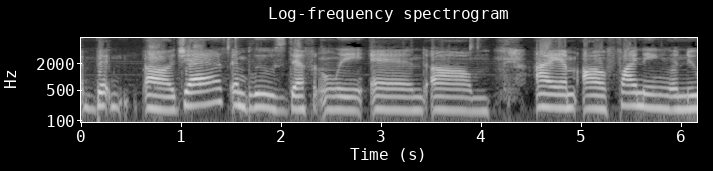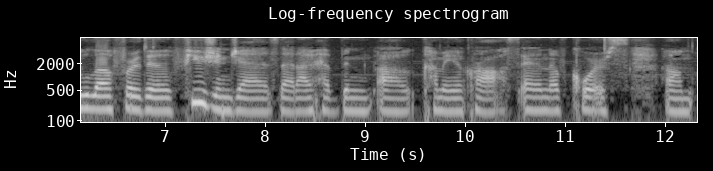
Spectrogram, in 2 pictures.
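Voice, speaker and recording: A woman's voice: lowish voice, slow pace, poor audio. A woman from Thailand, a singer, chatting casually as an interview guest.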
